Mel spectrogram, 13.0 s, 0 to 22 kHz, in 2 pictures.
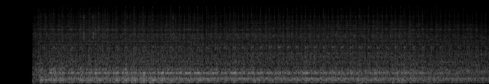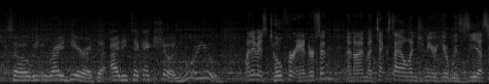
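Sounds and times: embroidery machine stitching: 0.4 - 13.0.

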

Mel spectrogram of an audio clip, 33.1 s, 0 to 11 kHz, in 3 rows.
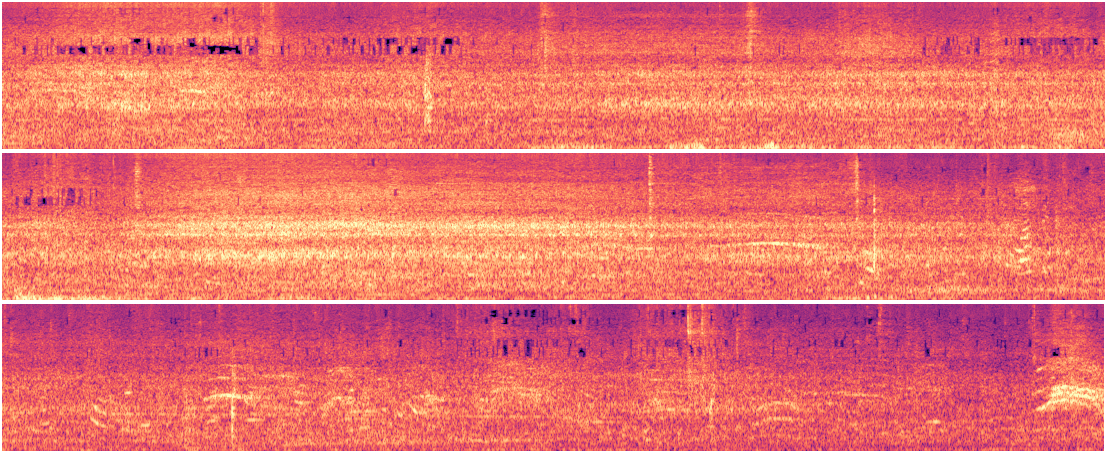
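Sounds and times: passers-by talking: 0.0 - 33.0
road traffic passing: 0.0 - 33.0.

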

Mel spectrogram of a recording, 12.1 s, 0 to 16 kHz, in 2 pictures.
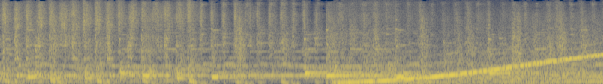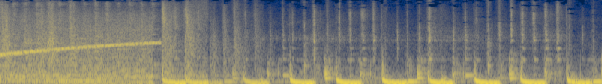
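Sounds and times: synth riser sweeping upward: 3.2 - 7.6
low bass notes: 3.3 - 7.4.

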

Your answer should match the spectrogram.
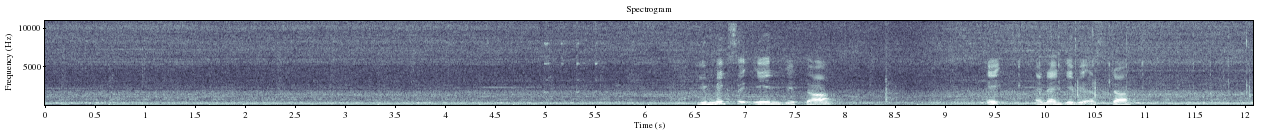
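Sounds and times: stand mixer running: 0.0 - 12.0.

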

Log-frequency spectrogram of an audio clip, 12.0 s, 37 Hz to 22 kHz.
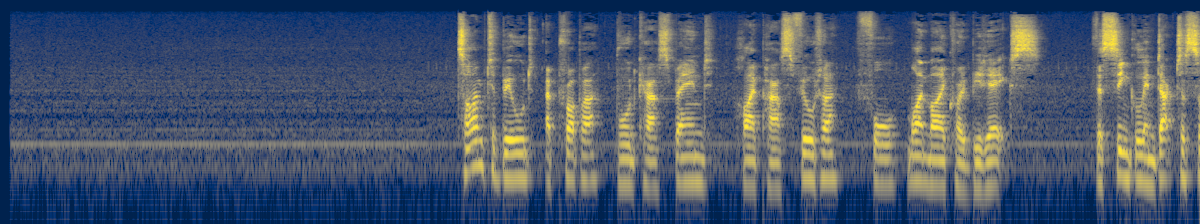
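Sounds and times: faint hum tone: 0.1 - 12.0.

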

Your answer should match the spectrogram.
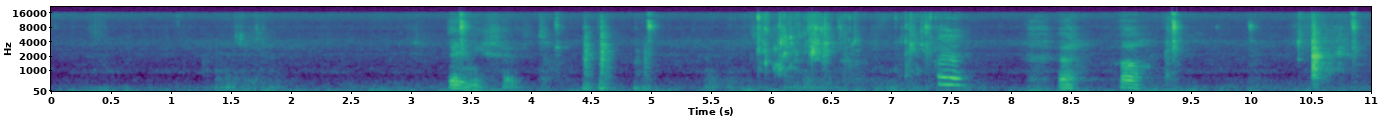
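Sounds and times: water splashing in a bowl: 5.8 - 7.4
baby babbling: 7.4 - 7.7.

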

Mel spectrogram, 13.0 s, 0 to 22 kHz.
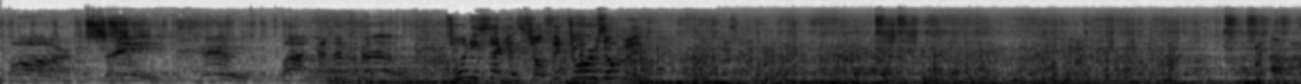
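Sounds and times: faint voices: 0.0 - 13.0
steady low rumble: 2.9 - 13.0.

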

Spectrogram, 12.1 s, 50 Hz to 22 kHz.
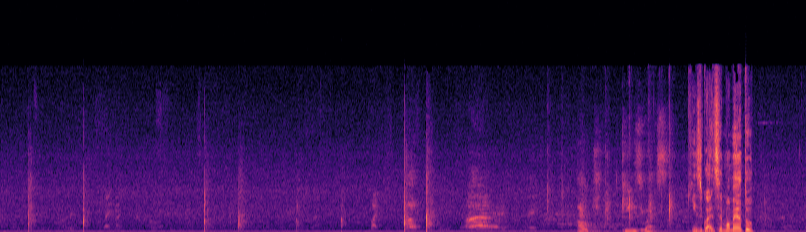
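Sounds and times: paddles hitting ball: 3.0 - 3.8, 6.0 - 6.6.

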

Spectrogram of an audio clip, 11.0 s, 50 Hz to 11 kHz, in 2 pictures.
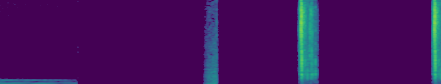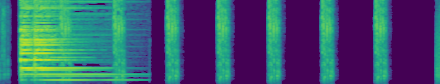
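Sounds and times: short clicks: 3.8 - 4.0, 6.9 - 10.4
bell chime ringing: 5.8 - 7.4.

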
